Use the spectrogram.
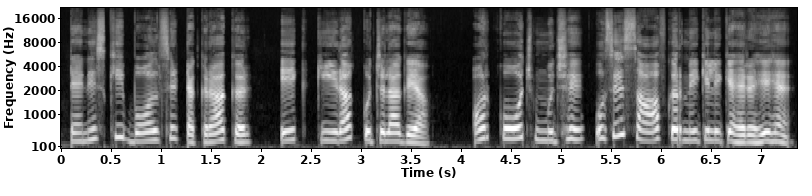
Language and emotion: Hindi, disgusted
